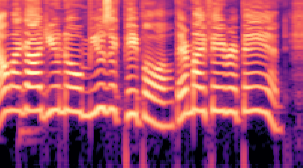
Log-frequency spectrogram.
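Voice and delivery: put-on very high-pitched gushing young fan; excited little cousin. Little cousin thrilled about the band, high excited voice. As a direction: imitate a starstruck kid in a squeaky high voice. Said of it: "Her, like, little cousin who was".

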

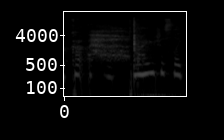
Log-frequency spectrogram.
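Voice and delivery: exasperated whispered sigh; whispering. Real, not acted. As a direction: breathe it out under your breath. Sighing aside, whispered.

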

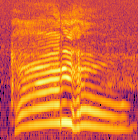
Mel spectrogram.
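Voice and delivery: high, slow goofy howdy-ho; silly greeting voice. Pretend. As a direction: sing out a goofy hello. Surprise guest greeting, silly voice.

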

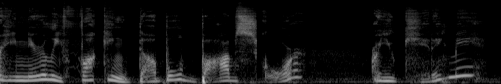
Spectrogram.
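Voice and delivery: unvoiced whisper of disbelief; incredulous whispered aside; stunned whisper. Real, not acted. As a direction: breathe it out, can't believe it. Disbelief at Drew's huge score.

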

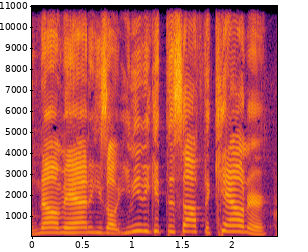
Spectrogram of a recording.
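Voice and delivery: high, anxious mock clerk; nervous cashier. Drive-thru worker refusing the bottle, high nervous mock voice. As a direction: squeak out the refusal.

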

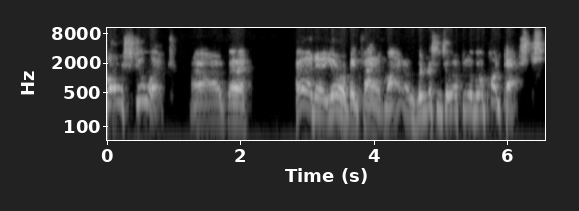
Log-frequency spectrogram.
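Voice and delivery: high, put-on Scottish Connery voice; Scottish Connery voice greeting Stuart; Sean Connery impression. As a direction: do your best Sean Connery for a fan. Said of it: "So here's Sean Connery".

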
